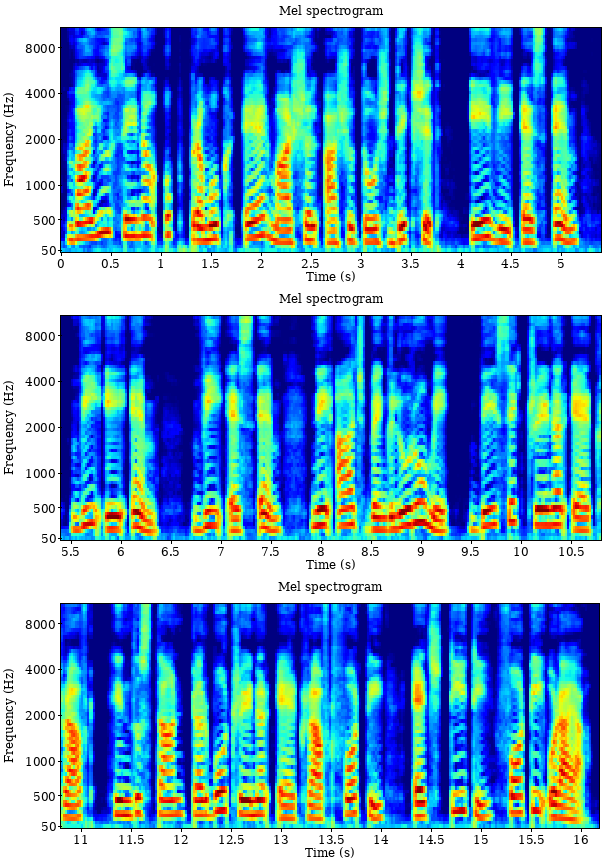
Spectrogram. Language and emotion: Hindi, neutral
